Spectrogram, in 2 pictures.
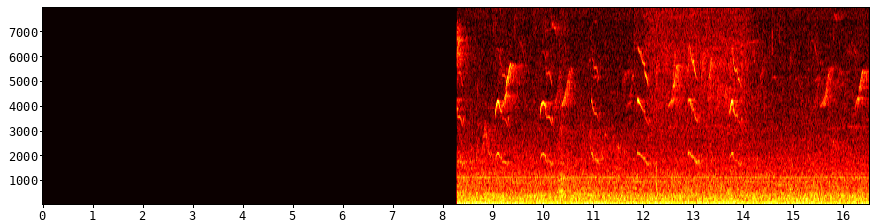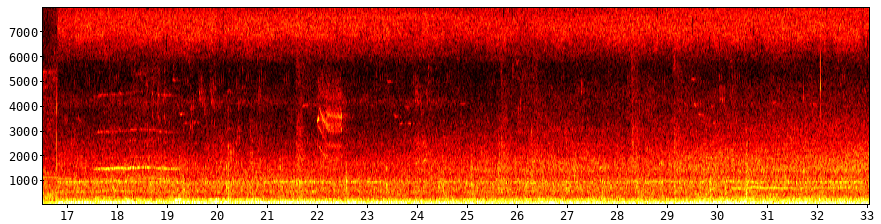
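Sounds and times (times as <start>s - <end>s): bird chirping: 15.4s - 26.4s
high-pitched hiss or drone: 16.8s - 33.0s
low rumble: 16.8s - 33.0s.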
